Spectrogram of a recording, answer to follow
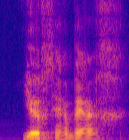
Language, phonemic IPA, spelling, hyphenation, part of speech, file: Dutch, /ˈjøːxt.(ɦ)ɛrˌbɛrx/, jeugdherberg, jeugd‧her‧berg, noun, Nl-jeugdherberg.ogg
- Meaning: a youth hostel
